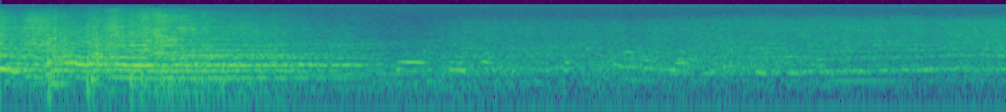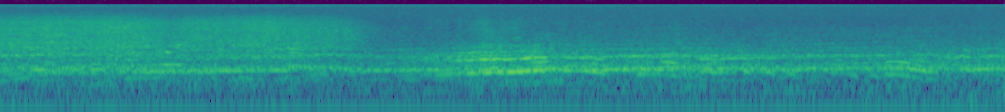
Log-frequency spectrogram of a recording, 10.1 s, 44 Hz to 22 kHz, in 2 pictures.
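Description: A1GP race car's Zytek V8 engine passing close by and fading away in the first two seconds, followed by a quieter steady drone of race engines at a distance, with another car's engine rising and falling about seven to eight seconds in.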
